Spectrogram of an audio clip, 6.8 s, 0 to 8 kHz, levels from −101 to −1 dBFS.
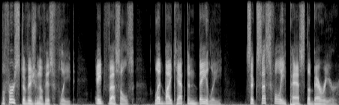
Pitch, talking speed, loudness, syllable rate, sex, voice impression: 115 Hz, 140 wpm, -21 LUFS, 4.7 syllables/s, male, very masculine, slightly middle-aged, thick, slightly tensed, slightly powerful, bright, soft, slightly muffled, fluent, cool, intellectual, very refreshing, sincere, calm, slightly mature, very friendly, very reassuring, unique, slightly elegant, wild, slightly sweet, lively, kind, slightly intense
